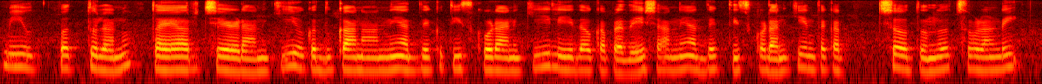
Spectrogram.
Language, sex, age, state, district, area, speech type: Telugu, female, 18-30, Andhra Pradesh, Srikakulam, urban, read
